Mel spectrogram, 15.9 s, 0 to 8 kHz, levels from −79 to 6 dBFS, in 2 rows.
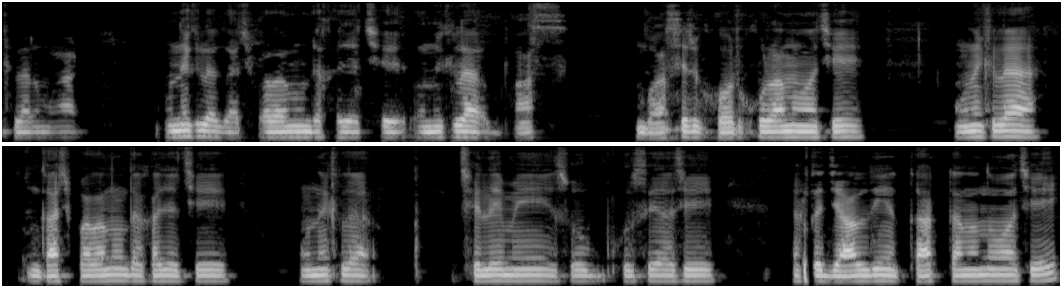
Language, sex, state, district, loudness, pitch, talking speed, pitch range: Bengali, male, West Bengal, Purulia, -18 LUFS, 115 Hz, 130 wpm, 115-120 Hz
